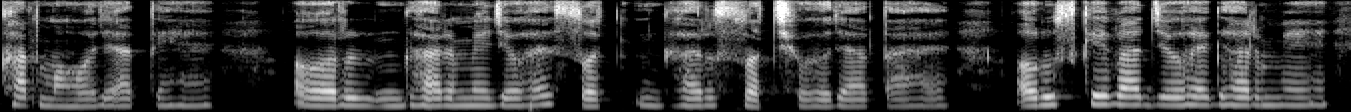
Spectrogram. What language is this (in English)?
Hindi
